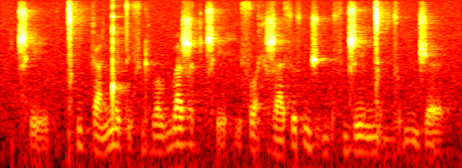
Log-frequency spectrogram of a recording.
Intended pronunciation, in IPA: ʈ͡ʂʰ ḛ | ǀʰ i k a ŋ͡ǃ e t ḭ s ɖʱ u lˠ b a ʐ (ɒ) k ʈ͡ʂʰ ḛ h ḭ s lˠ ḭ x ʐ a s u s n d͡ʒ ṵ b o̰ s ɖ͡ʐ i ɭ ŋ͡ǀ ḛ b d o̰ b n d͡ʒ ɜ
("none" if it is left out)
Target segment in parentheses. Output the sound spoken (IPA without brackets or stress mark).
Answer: ʌ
